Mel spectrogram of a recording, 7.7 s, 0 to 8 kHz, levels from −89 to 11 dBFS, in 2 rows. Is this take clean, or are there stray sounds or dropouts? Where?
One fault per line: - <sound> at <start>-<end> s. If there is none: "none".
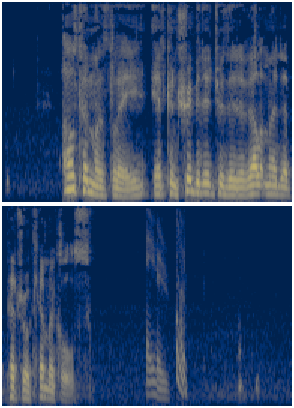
- chirp at 5.8-6.3 s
